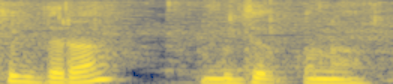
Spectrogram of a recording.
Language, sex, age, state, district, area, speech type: Santali, male, 45-60, Odisha, Mayurbhanj, rural, spontaneous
